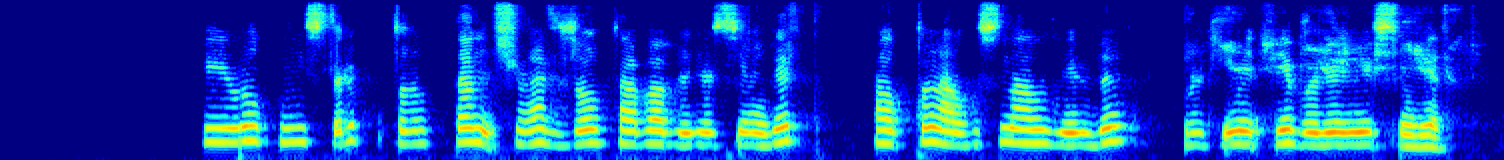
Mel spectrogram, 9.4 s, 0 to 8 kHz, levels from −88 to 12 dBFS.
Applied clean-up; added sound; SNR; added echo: neural mask model DeepFilterNet 3.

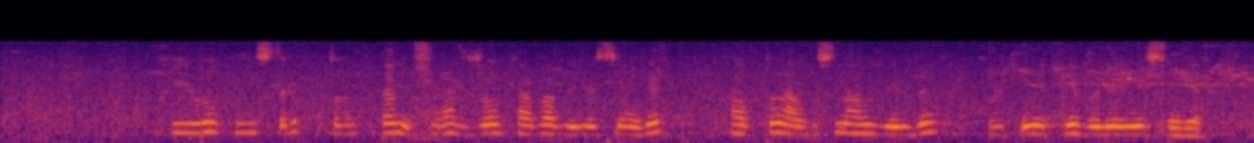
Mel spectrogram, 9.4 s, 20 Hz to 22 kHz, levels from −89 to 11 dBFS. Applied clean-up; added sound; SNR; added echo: none; Stream; 14 dB; reverberation time 1.7 s.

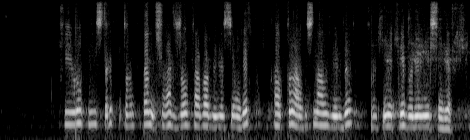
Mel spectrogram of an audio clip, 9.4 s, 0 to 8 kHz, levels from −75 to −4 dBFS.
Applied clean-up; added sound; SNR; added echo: neural separator model SepFormer DNS4.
